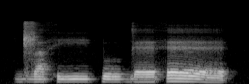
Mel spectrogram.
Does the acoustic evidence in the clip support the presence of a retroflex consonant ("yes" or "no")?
yes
